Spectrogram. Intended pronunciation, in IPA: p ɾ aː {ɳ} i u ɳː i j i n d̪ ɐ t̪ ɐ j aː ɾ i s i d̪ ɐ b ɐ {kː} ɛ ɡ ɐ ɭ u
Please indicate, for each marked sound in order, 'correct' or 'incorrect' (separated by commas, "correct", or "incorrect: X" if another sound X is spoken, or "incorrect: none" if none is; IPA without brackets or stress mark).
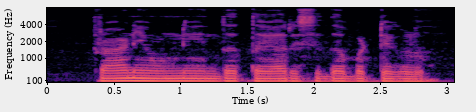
correct, incorrect: ʈː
